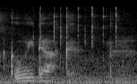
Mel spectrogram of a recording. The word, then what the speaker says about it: geoduck: There's gooey duck, which is spelled like geoduck, and they have a really long neck.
